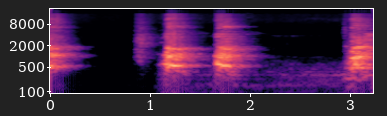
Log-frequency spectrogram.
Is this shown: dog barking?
yes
